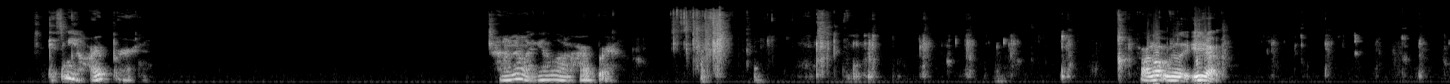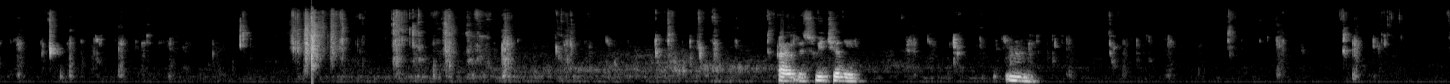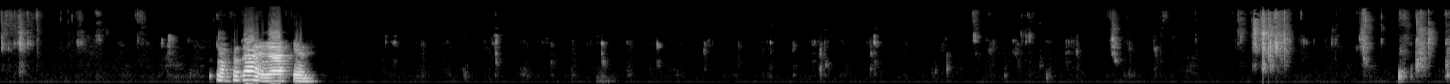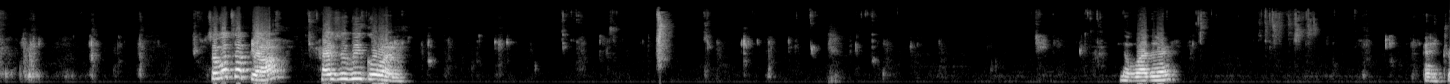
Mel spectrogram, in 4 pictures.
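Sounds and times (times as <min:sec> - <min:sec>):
taco shell crunching: 0:06.4 - 0:11.4, 0:12.2 - 0:22.4, 0:23.3 - 0:31.0, 0:32.8 - 0:45.6, 0:47.6 - 0:54.6, 0:55.3 - 0:57.8.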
